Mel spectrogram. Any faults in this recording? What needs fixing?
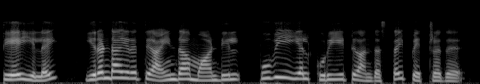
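Nothing needs fixing in this speech clip. It carries G.722 wideband telephone coding at 64 kbit/s, with the band reaching up to about 7.7 kHz and any trace of the coding faint at most.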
